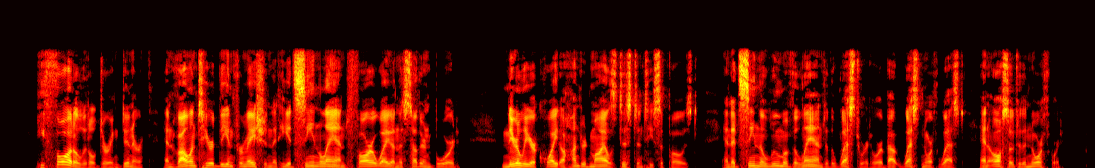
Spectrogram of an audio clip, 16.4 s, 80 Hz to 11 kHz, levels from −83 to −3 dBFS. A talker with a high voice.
No: low, 100 Hz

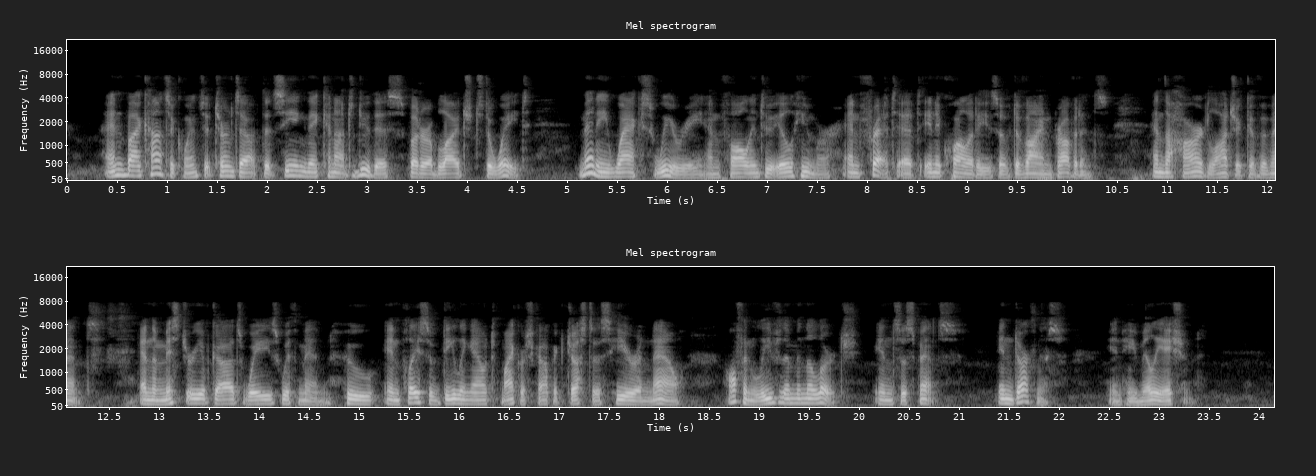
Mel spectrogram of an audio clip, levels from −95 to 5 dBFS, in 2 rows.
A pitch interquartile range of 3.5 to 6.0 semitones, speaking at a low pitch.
Yes: average, 3.9 semitones; low, 110 Hz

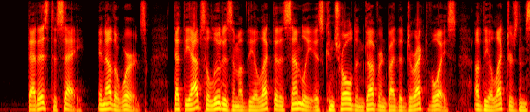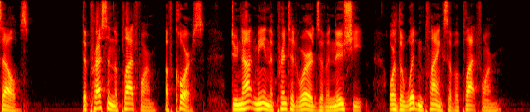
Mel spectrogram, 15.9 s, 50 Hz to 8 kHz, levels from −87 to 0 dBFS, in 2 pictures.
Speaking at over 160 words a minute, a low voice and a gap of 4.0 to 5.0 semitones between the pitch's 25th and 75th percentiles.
Yes: average, 190 wpm; low, 115 Hz; average, 4.7 semitones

